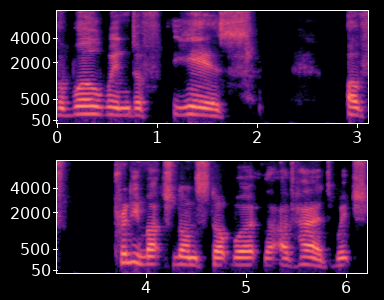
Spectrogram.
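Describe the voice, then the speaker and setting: Recorded in a dry, close sound with no echo, a man with an English accent speaks at a fairly high pitch. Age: 60s. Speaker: session drummer. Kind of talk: casual interview. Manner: halting, many restarts.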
